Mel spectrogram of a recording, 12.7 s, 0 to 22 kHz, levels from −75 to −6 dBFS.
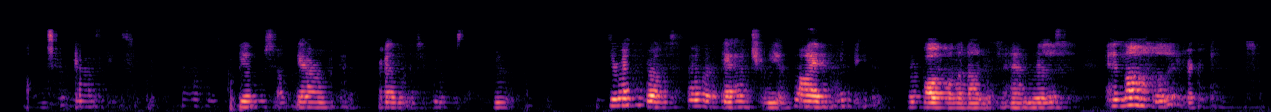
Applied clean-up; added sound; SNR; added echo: neural mask model DeepFilterNet 3.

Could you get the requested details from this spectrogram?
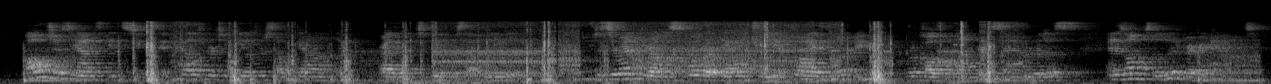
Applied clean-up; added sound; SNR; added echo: none; Printer; -1 dB; reverberation time 1.1 s.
